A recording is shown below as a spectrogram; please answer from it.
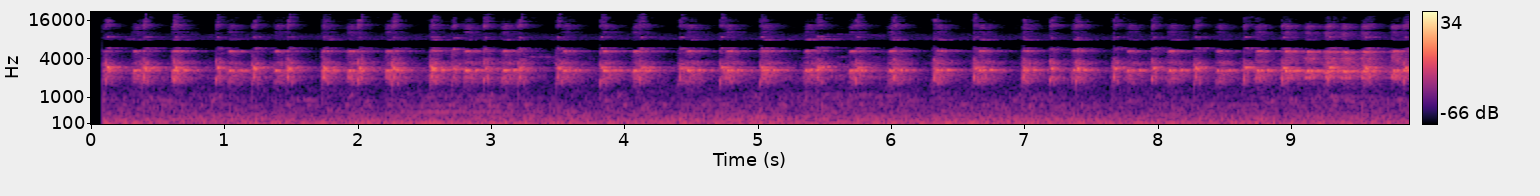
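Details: Squirrel chirping loudly in the morning: rapid, bright chirps tumbling out about three to four per second in an uneven run, with faint low background rumble.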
